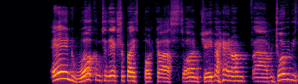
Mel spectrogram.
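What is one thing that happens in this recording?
A middle-aged man speaks with animation over an online call.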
